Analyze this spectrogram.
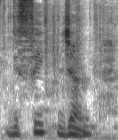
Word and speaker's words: decision: If the letter that is before the SION is a vowel letter, you're going to pronounce the S as J. So the word is decision.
